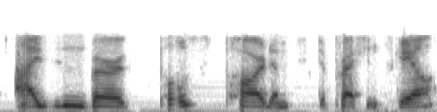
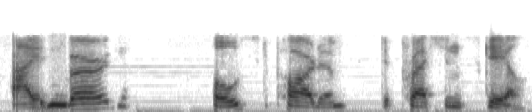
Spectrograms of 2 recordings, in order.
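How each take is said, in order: First: It is said at normal speed. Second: It is said slowly and carefully.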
